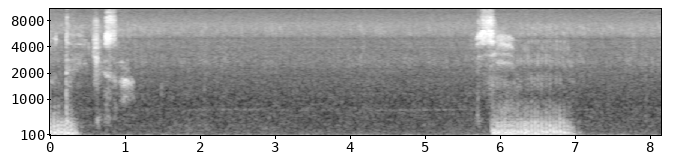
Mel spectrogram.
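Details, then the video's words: François the pug sleeping, one full coarse low snore near the end and the tail of another at the start, with faint whispering and a quiet gap between them. "храп мопса Франсуа"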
